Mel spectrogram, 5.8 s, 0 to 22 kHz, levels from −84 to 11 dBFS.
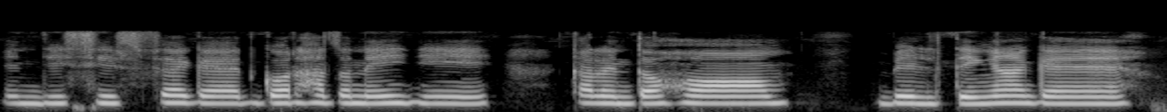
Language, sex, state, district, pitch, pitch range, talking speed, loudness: Chakma, female, Tripura, Dhalai, 225 Hz, 220-235 Hz, 105 wpm, -15 LUFS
